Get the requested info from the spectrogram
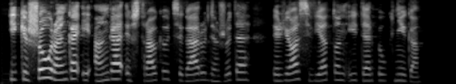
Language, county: Lithuanian, Vilnius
